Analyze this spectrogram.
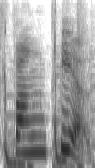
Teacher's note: And when he says 方便, it's a very full fourth tone in 便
